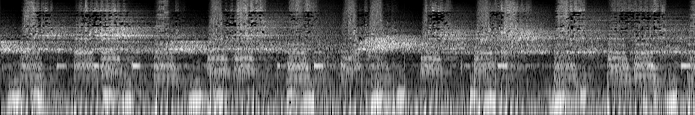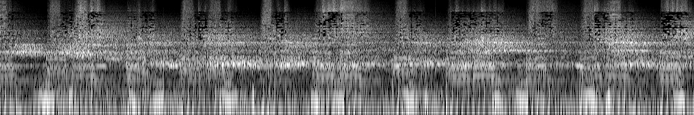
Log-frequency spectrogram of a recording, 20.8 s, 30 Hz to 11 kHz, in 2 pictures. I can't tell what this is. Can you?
Cloudlab 200t V1.2 (Buchla Software Emulation) » 0009 Mix-13
Cloudlab-200t-V1.2 for Reaktor-6 is a software emulation of the Buchla-200-and-200e-modular-system.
